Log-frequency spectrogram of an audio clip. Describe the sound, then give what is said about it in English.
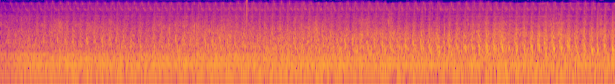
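A helicopter flies low over calm water, banks and slows to land at the water's edge. The rotor chop and engine whine are steady and continuous, and the rotor beats pulse more distinctly toward the end. “a helicopter flies low over an expanse of calm water, banks, slows, and prepares to land at the water's edge.”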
